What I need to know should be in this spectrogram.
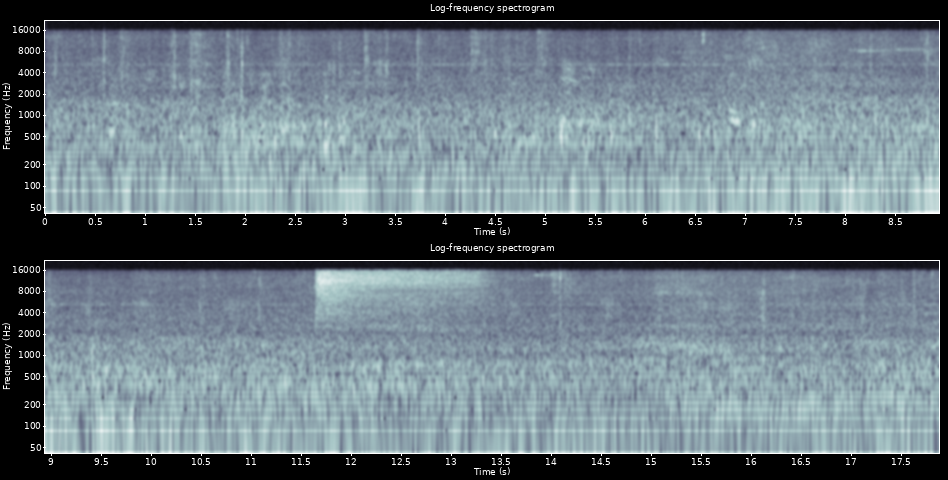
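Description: Footsteps tap on wet pavement.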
